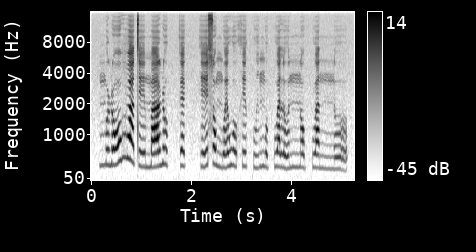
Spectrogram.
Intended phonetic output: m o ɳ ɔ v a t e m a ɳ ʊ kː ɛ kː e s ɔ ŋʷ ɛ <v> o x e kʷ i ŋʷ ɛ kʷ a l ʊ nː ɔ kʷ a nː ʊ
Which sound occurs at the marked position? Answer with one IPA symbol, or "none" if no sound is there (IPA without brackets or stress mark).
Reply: w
